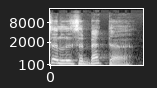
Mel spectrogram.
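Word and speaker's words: Elisabeta: And and as I look it up, it is Elizabetha because it is spelled E L I S A B E T A.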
